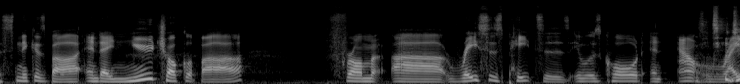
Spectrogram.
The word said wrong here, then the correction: Reese's Pieces: Did you just say Reese's Pizza? – Reese's Pizzas. Reese's Pizzas. I can't say it properly. – Say it again. You can't. – I can't. – Say it again. Wait, Reese's wait. Just say pieces.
